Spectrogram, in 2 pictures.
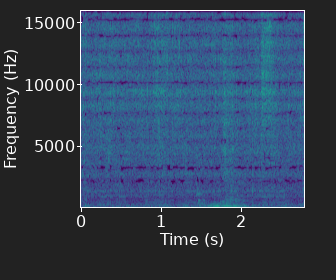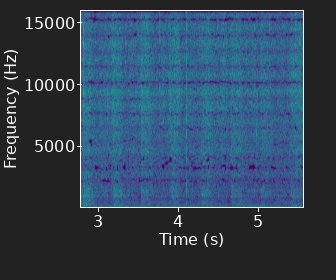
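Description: Tuna, bell peppers and mushrooms sizzling steadily as they sauté in an enamelled pan.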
